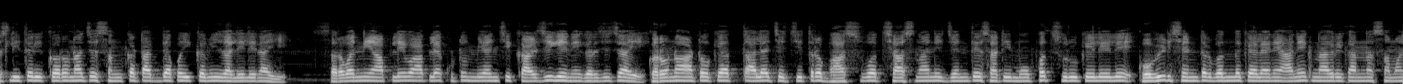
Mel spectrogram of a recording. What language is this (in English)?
Marathi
